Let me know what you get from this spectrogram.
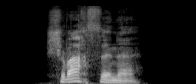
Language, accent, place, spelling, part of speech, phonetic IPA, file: German, Germany, Berlin, Schwachsinne, noun, [ˈʃvaxˌzɪnə], De-Schwachsinne.ogg
- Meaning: dative of Schwachsinn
